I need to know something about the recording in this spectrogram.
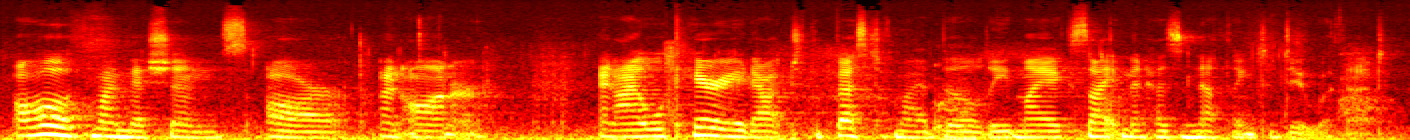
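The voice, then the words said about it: Flat deadpan delivery. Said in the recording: “I'm deadpanning. There is no emotion on my face.”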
